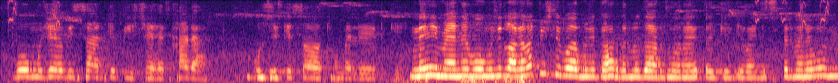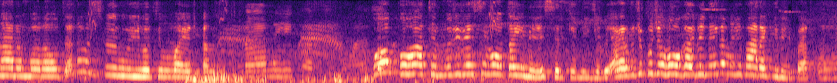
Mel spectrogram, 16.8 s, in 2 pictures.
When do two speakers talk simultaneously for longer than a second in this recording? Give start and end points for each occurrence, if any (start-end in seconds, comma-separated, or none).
none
